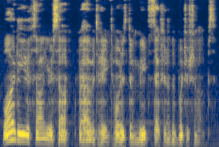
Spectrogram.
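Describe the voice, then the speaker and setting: A man playing a sly, mocking underground drug dealer in an ASMR roleplay, teasing and smug, with theatrical drawn-out words. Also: extremely low pitch, warm tone. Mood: menacing, gloating. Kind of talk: ASMR character roleplay monologue.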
